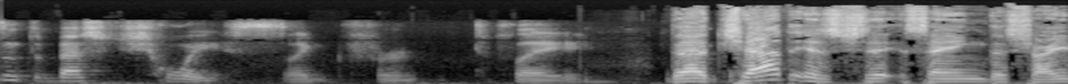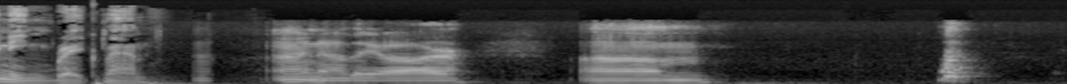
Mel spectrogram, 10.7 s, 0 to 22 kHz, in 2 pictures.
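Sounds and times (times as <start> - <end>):
speech: 0.0 - 9.0, 10.0 - 10.2
dog barking: 10.0 - 10.3.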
